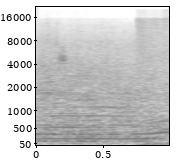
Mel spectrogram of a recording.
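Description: Race trucks roaring around the Limaland short oval in a night LRL race, engines droning loud and steady with faint tire squeal as one truck spins out on track.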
